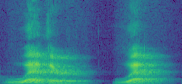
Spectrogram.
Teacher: the wet initially comes off like a ooh, et sound, but not so long.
